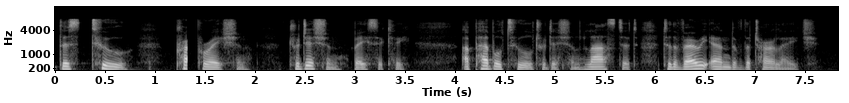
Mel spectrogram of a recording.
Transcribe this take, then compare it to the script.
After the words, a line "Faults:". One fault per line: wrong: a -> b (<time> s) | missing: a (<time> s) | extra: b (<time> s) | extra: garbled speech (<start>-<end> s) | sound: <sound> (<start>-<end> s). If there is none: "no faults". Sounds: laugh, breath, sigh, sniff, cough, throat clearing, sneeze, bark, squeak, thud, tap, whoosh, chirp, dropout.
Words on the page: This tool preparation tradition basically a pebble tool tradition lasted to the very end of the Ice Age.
This tool preparation tradition basically a pebble tool tradition lasted to the very end of the Turl Age.
Faults:
sound: dropout (1.3-1.4 s)
wrong: Ice -> Turl (7.0 s)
